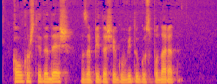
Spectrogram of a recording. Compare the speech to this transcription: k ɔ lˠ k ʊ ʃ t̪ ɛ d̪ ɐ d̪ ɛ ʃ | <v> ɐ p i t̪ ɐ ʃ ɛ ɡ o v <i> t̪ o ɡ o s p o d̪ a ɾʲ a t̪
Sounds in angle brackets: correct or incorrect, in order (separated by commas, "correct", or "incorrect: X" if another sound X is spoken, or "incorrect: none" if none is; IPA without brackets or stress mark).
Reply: incorrect: z, correct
